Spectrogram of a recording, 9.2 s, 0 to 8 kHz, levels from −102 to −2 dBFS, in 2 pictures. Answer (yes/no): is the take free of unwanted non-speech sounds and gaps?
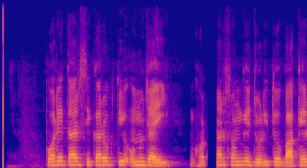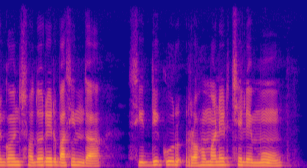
no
